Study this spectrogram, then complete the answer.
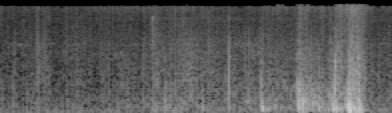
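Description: Footsteps shuffle in the dark.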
